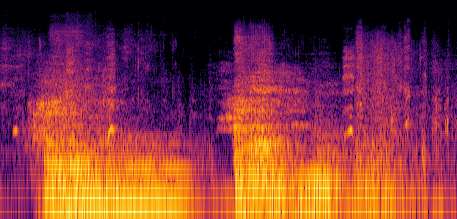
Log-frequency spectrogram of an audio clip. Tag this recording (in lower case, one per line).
dinosaurs bellowing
